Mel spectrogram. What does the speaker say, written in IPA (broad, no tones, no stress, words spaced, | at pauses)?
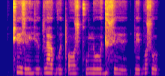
kʼezɪːjɪː blaɡʷɪːpʼɔːzkʼu nʊːɡʲusɪː | pebɔsʊ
